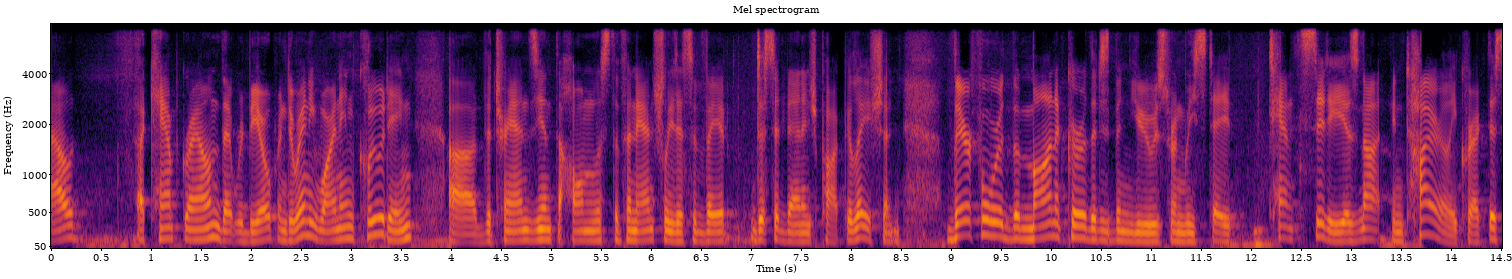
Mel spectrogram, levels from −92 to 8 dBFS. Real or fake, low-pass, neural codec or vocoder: fake; 7.2 kHz; codec, 16 kHz, 2 kbps, X-Codec, HuBERT features, trained on balanced general audio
